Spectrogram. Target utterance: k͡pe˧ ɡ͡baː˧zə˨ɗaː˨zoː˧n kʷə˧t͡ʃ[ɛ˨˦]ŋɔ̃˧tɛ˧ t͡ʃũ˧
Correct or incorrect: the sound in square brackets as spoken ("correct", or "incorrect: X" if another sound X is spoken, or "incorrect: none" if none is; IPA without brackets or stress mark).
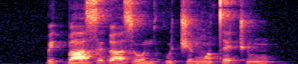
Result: incorrect: ə˨˦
